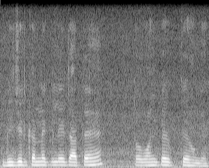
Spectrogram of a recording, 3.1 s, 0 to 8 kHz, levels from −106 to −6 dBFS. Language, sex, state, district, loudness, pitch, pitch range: Hindi, male, Odisha, Khordha, -14 LUFS, 150 Hz, 145-160 Hz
